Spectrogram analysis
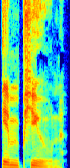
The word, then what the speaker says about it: impugn: Next is the verb impugn. To impugn this word has two syllables and the stress is on that second syllable.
